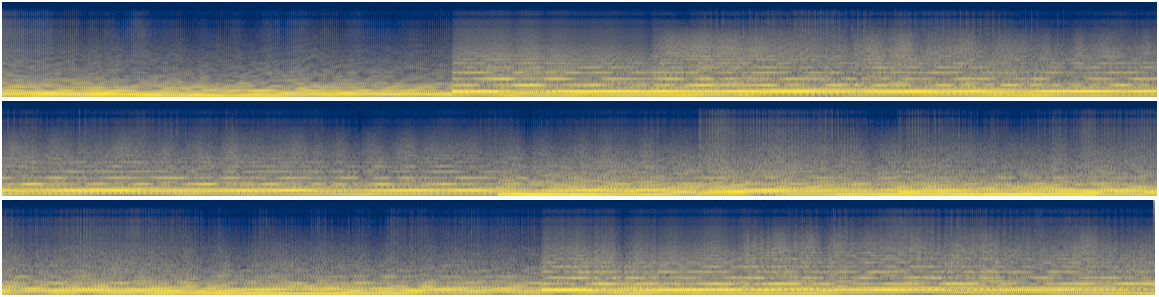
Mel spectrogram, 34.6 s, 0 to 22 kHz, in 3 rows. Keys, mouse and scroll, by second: 0.5 click, 7.4 Tab, 11.0 click, 12.5 Tab, 34.1 click.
